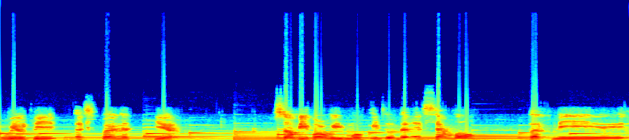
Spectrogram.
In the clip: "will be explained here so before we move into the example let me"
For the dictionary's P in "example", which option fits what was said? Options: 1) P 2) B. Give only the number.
2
